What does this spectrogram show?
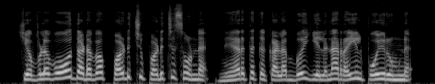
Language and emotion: Tamil, angry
